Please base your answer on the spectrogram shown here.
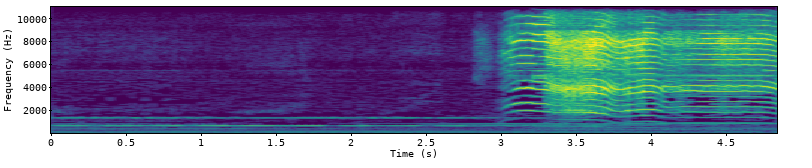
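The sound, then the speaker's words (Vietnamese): A baby's cry bursts in partway through, loud, high and wailing, with wavering pitch, over steady low background tones that run from the start. “Tiếng trẻ con khóc như xé toang cả không gian.”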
